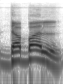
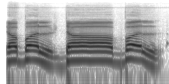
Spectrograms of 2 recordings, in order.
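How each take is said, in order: First: Said in the usual way. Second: डबल stretched out very slowly, each sound held so the आ in the middle is clear; slow spelled-out demo. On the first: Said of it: "ये देखो, डबल". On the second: Shown as a demonstration. Teacher showing students the आ sound, very slow. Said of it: "आ की आवाज़".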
